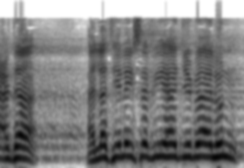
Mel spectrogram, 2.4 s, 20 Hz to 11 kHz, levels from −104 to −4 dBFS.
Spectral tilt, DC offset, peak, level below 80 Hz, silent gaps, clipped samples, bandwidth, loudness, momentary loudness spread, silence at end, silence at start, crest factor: -4.5 dB/octave; under 0.1%; 0 dBFS; -54 dBFS; none; 0.4%; 8 kHz; -11 LUFS; 5 LU; 0 s; 0 s; 12 dB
